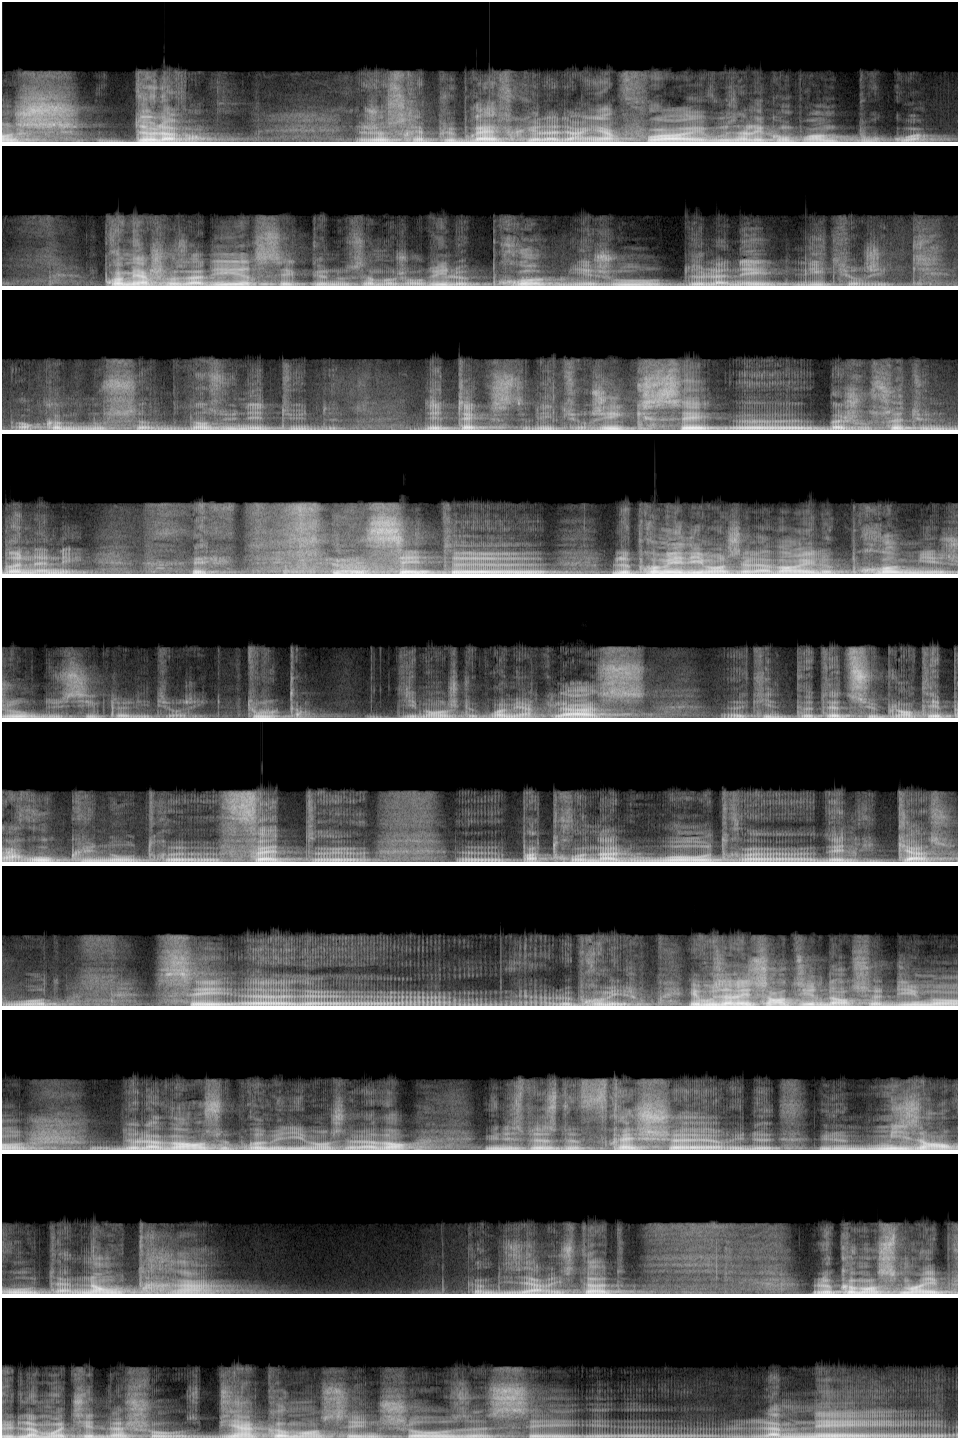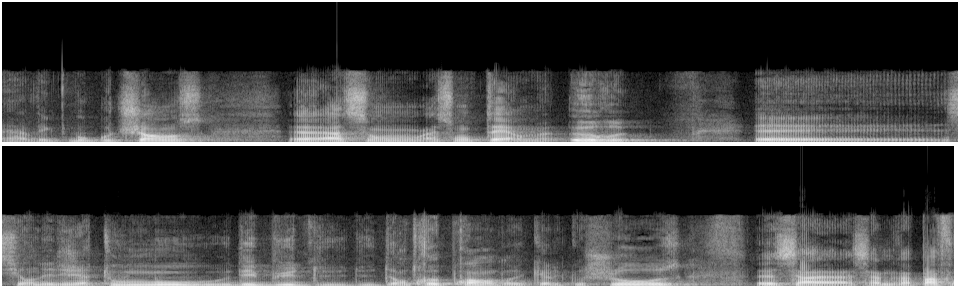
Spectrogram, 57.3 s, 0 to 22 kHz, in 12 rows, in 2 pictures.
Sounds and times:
Speech: 0.0 - 1.2, 1.8 - 39.6, 40.6 - 41.5, 42.3 - 57.3.

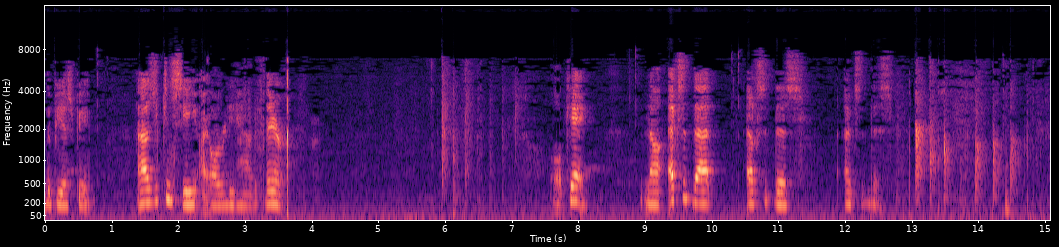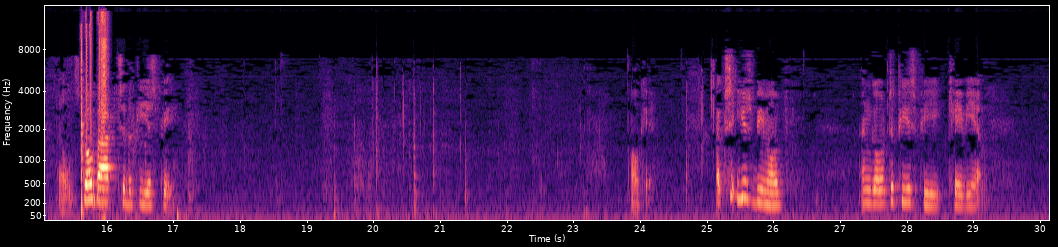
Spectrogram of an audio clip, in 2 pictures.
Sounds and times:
Inside, small room: 0.0 - 30.1
Speech: 1.4 - 3.6, 15.3 - 17.1, 25.1 - 26.2, 27.3 - 29.2.

